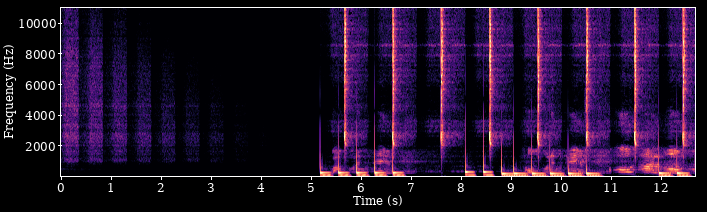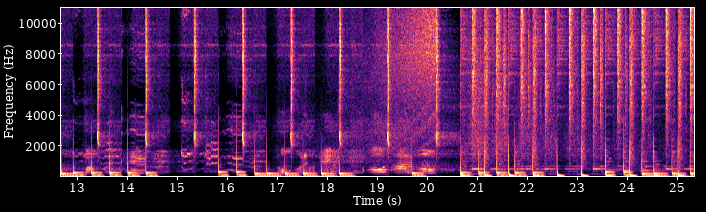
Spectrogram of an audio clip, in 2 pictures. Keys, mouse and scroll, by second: 1.2-2.5 drag, 7.4 click, 13.0 click, 16.7-23.4 drag.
